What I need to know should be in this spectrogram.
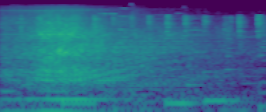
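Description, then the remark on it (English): Steady rumbling interior noise of an old school bus in motion in Western Panama, heading toward a volcano and arriving in the small town of Boquete, with a low engine drone and a broad road roar that swells slightly, then eases, with no talking. “I'm riding in an old school bus towards a volcano covered in clouds way off in the distance.”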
